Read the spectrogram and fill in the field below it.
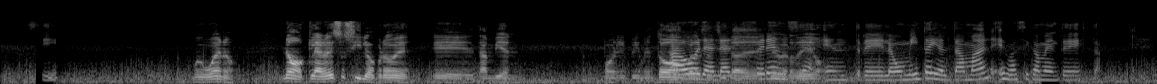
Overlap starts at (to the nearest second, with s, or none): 7 s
